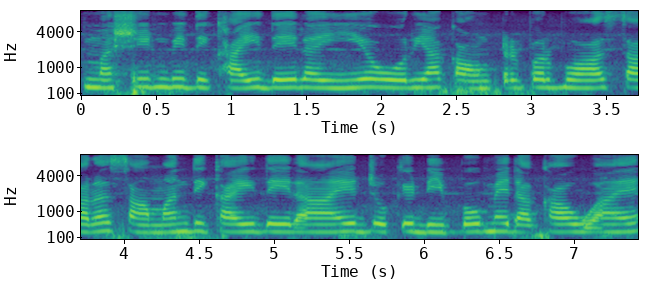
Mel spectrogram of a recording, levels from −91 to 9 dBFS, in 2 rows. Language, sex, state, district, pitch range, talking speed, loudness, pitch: Hindi, female, Chhattisgarh, Balrampur, 230-245 Hz, 185 wpm, -12 LUFS, 240 Hz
